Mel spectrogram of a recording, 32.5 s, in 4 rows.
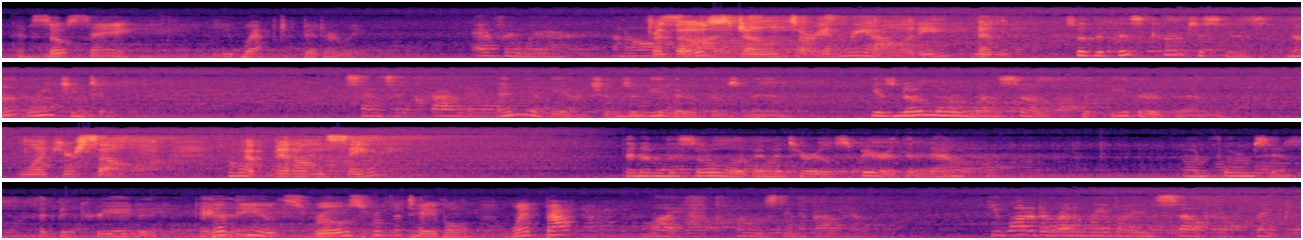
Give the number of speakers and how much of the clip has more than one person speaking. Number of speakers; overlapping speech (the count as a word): four, about 9%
